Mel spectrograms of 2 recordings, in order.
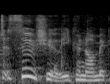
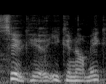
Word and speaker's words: socioeconomic: late for work secondly it is pronounced socioeconomic not Soo economic thirdly Tokyo is a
